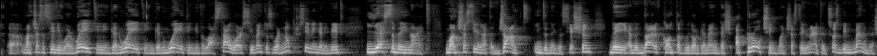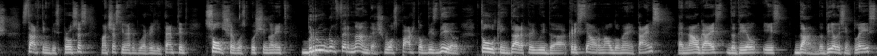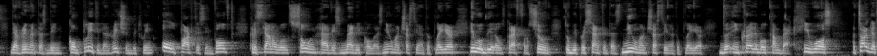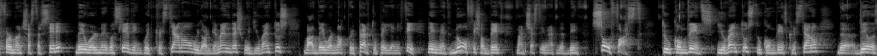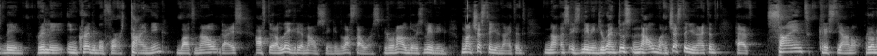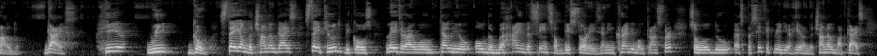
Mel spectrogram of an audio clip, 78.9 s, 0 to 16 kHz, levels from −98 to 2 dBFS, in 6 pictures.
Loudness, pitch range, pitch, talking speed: -28 LUFS, 140-180 Hz, 155 Hz, 180 wpm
